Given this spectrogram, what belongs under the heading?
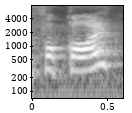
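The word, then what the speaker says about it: Foucault: ये मिशेल है, मिशेल फुकॉल्ट, फुकॉल्ट बोल सकते हो, एक्चुअली इसको प्रोनाउंस किया जाता है मिशेल फुकॉ, तो फुकॉ करेंगे तो हम H लिख के आ जाएंगे, है ना, तो वो नहीं बोलना है अपने को मिशेल फुकॉल्ट बोलना है।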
